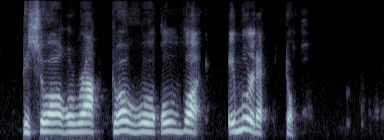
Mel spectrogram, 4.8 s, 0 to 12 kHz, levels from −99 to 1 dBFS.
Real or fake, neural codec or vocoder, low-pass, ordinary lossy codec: real; none; 10.8 kHz; Opus, 16 kbps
